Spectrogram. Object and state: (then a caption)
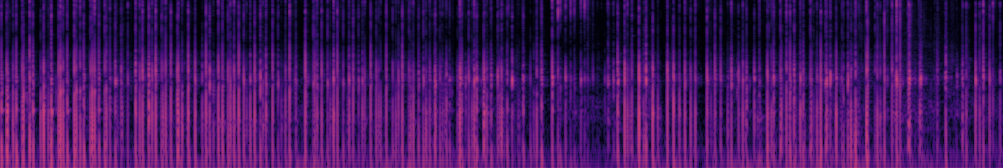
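Glass perfume bottle. A Miss Dior glass perfume bottle, partly filled with pink liquid and held in one hand, has its clear faceted glass cap rapidly tapped and scratched with long nails. The result is a quiet, continuous stream of quick, dry clicks and scraping with very short decay and no ringing.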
